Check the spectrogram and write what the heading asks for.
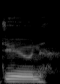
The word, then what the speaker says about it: Dun: Thorne is being raised by um Dune. D U N is how you spell it.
